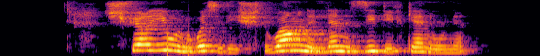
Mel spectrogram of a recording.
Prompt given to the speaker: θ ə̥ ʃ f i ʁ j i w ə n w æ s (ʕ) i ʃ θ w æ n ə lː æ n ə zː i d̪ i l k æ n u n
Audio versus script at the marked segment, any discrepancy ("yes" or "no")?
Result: yes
